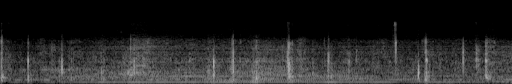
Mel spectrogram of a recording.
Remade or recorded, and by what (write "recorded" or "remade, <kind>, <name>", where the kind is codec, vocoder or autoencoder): remade, codec, SNAC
